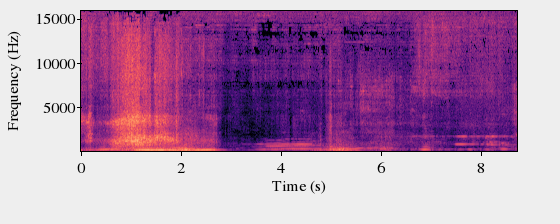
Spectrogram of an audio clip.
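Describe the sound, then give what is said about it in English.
The engine of a replica of Ken Block's rally car roars loudly for a few seconds with a gritty, revving growl, then drops to a low idle before short bursts of revving return, with voices faintly in the background. “That's a Ken Block's car, right? Yeah, it's a replica of it.”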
